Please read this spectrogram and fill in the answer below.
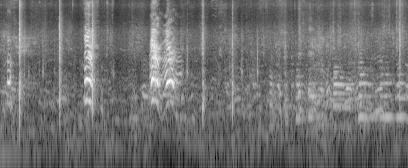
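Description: A dog barking: one bark about two seconds in, then two more in quick succession about a second later. A few sharp clicks come between the barks, and quiet murmuring voices rise near the end.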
